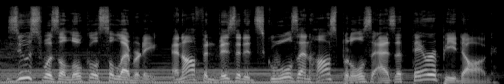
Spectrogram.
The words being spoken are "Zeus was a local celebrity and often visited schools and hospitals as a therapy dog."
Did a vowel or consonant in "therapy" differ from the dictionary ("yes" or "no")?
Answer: no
